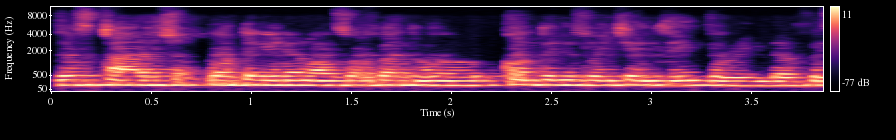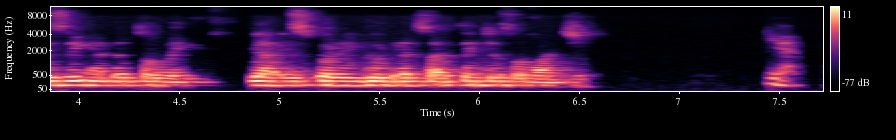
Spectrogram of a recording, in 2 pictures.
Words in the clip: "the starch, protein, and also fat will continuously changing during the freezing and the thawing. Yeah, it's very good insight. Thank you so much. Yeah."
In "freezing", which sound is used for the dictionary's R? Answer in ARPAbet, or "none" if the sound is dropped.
none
